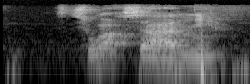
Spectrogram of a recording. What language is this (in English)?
Kabyle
